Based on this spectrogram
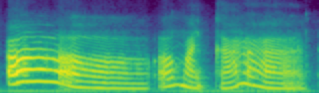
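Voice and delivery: ordinary talk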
